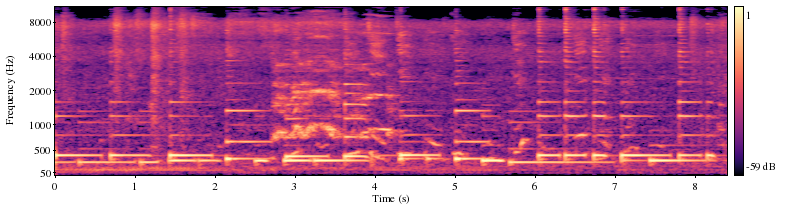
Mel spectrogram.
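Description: Ukulele played fingerstyle: a melody of plucked single notes over picked accompaniment, in a steady rhythm. About three seconds in, a brief wavering call sounds in the background for about a second.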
